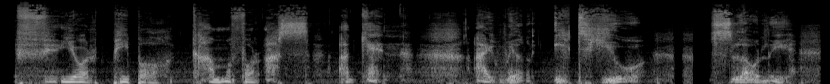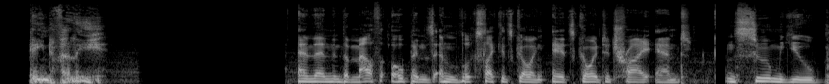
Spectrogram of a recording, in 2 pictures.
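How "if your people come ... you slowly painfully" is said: slow, menacing, over-articulated, every word enunciated. Voicing a giant glowing-eyed frog creature threatening a player: menacing, enunciating every word. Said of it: "his frog tongue just kinda enunciating every word".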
